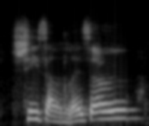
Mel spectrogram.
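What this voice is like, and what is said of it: Bad put-on Australian accent. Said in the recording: “It's trying to do our accent ... That was a really bad accent ... That's a terrible accent ... It's such a bad accent ... I'm doing my accent of him doing our accent”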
